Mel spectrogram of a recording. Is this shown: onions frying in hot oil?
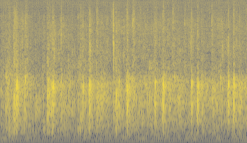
no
